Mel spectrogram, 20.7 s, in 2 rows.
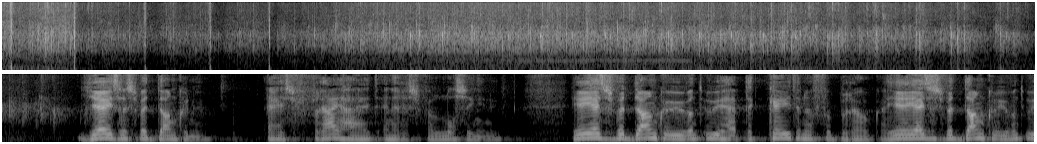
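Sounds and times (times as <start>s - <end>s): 
crowd applause: 0.0s - 11.1s
speech: 11.2s - 15.4s, 16.0s - 20.6s.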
